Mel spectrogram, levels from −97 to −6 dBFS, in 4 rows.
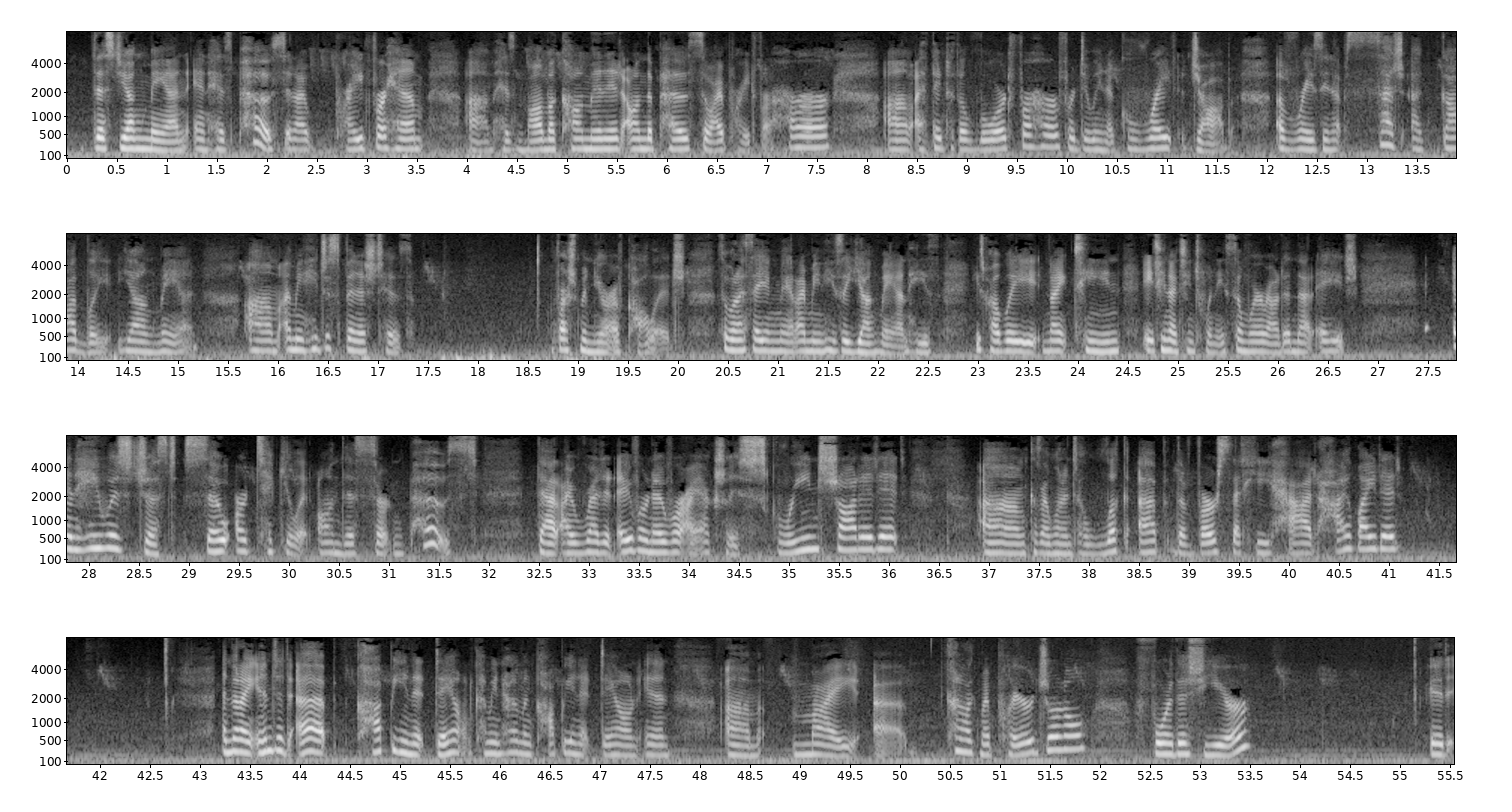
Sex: female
